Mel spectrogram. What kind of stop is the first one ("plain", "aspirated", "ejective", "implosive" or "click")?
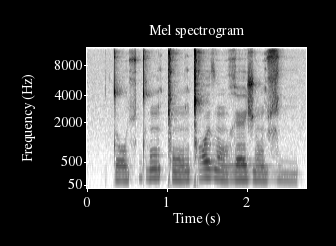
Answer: plain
